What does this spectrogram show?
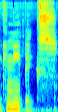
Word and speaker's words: Knipex: I'll still say it every other way, but I try to say Kpics because that's how the employees of the C company say it. And if that's how they say it, they should know how to say it.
